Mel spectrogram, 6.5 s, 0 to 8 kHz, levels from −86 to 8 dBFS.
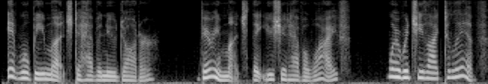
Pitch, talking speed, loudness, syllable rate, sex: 180 Hz, 205 wpm, -17 LUFS, 4.9 syllables/s, female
